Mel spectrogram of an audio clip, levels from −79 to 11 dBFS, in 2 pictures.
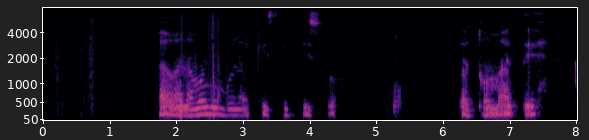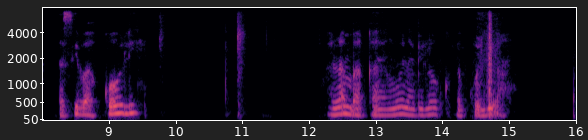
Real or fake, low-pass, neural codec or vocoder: real; 7.2 kHz; none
